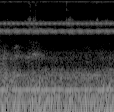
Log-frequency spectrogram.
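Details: Farmed crickets raised as a new business, giving a continuous shrill ringing chorus, even and unpulsed, with low-pitched rumble and faint handling noises underneath.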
